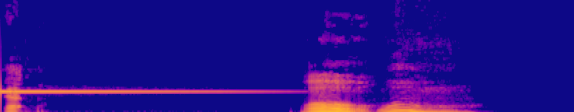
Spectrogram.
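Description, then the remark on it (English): A single bright chime ding rings out and slowly fades over about a second and a half, followed immediately by a person's short, surprised exclamations. “Is that your phone?”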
